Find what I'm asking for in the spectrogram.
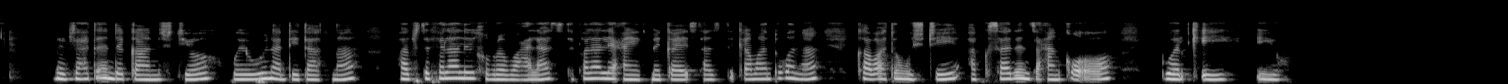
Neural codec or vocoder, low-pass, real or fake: autoencoder, 48 kHz, 128 numbers a frame, DAC-VAE, trained on Japanese speech; 7.2 kHz; fake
